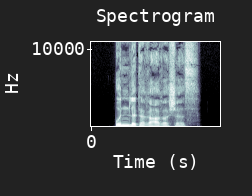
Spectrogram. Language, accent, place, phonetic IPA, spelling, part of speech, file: German, Germany, Berlin, [ˈʊnlɪtəˌʁaːʁɪʃəs], unliterarisches, adjective, De-unliterarisches.ogg
- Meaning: strong/mixed nominative/accusative neuter singular of unliterarisch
